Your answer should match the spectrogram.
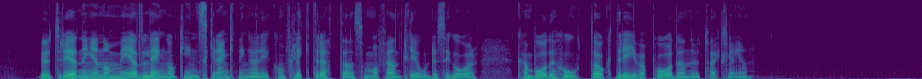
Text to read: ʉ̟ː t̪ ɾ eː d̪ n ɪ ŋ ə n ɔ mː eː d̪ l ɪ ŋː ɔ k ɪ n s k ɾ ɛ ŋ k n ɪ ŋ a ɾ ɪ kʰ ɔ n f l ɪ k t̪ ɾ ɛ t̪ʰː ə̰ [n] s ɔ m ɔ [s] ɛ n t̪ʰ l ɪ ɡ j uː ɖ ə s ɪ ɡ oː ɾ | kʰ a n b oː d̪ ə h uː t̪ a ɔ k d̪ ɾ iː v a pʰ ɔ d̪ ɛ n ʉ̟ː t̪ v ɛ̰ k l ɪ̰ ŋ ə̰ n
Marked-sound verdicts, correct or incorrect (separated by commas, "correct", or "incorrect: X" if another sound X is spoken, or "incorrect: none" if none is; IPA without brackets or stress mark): correct, incorrect: f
